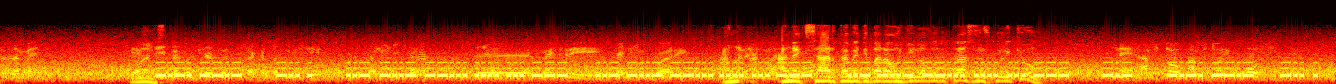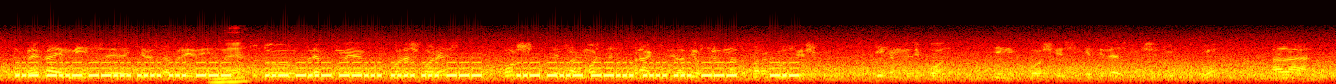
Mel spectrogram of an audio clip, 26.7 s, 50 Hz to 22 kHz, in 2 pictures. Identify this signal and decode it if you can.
Morse code, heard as a keyed tone, hand-sent with a paddle, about 37 wpm, 370 Hz, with radio static and a narrow filter. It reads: CQ DE UX7HSO UX7HSO UX7HSO K CQ DE UX7HSO UX7HSO UX7HSO K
